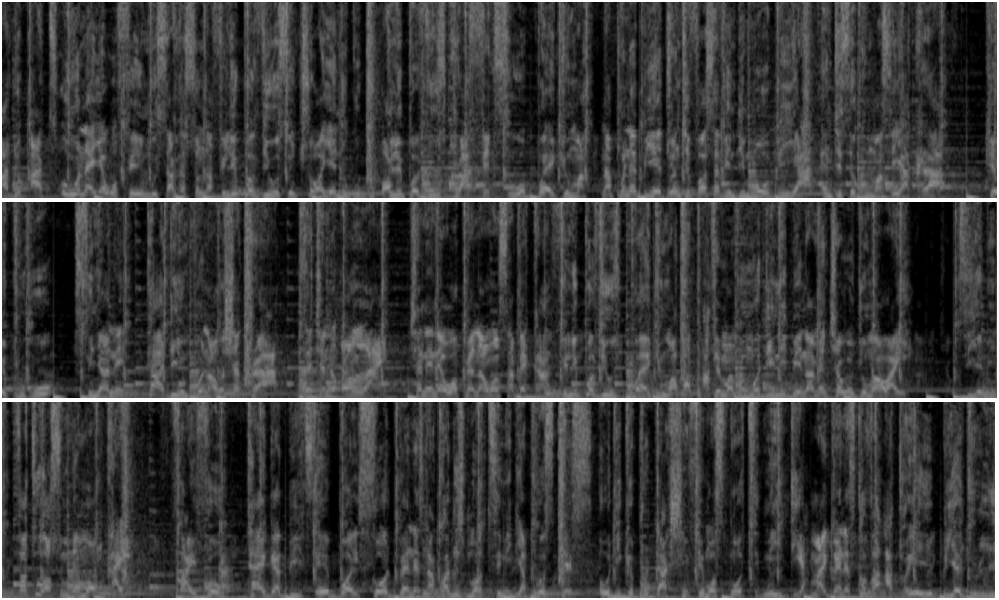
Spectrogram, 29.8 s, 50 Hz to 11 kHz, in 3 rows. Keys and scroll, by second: 10.7 Right, 23.6 Return, 27.0 Return, 29.5 ctrl+t.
